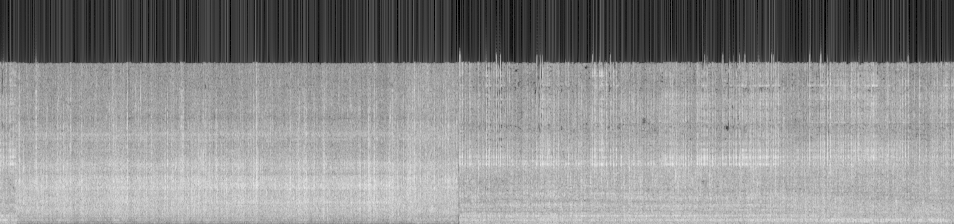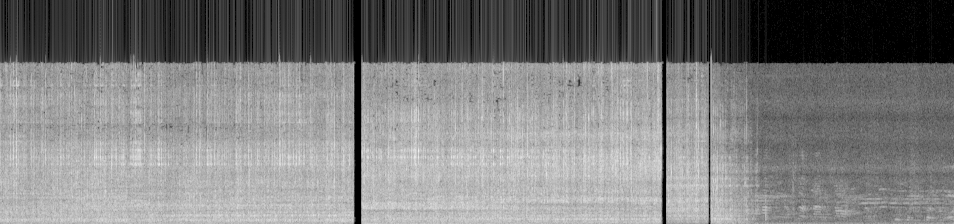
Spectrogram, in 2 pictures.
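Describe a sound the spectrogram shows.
A meat grinder's motor hums and whirs steadily.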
